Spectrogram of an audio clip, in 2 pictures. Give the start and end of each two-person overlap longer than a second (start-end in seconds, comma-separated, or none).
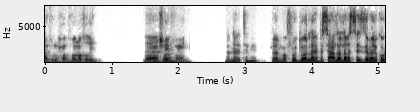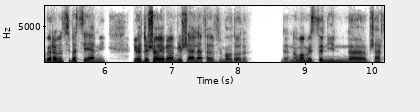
none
